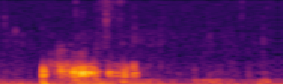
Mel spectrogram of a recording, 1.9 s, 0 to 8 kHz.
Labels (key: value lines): label: biophony, low growl
recorder: SoundTrap 300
